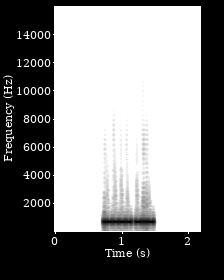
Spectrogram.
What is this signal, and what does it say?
Morse code, heard as a keyed tone, about 53 wpm, 700 Hz. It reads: 1X
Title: Single-Letter Single-Number 50wpm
